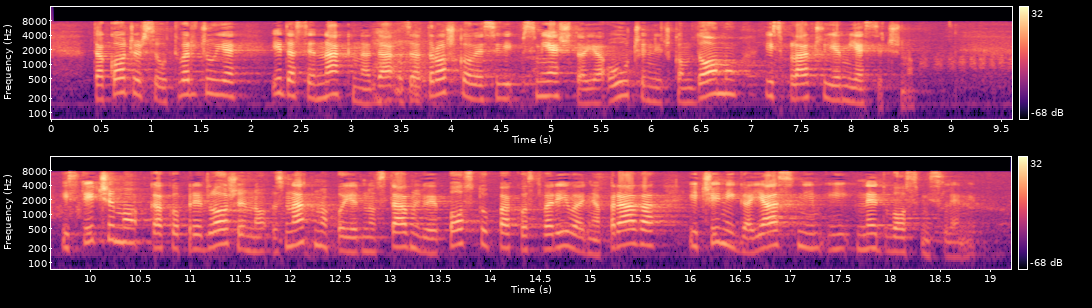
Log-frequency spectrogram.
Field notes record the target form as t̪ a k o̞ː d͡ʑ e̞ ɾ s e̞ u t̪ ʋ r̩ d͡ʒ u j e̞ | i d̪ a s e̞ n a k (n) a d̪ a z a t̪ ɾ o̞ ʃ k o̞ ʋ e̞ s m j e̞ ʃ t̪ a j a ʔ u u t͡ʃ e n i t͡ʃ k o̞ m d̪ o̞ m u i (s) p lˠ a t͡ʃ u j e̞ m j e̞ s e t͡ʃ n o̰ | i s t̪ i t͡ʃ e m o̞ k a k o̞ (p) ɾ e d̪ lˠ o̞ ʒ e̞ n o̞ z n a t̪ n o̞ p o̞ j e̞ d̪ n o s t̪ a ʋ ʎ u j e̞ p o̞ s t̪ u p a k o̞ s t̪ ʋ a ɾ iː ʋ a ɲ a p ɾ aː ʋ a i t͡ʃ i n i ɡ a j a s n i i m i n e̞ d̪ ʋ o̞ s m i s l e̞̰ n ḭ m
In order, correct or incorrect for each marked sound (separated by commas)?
correct, correct, correct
